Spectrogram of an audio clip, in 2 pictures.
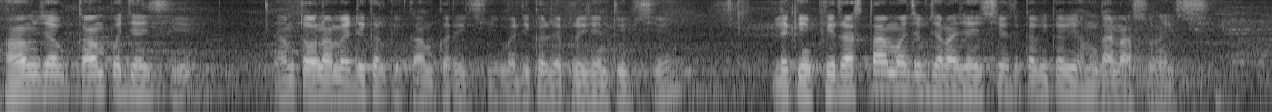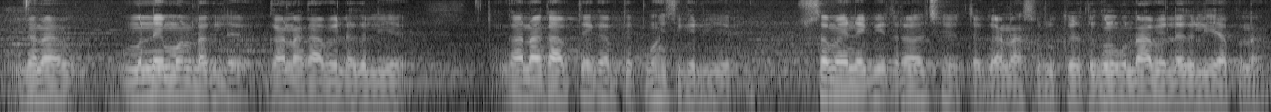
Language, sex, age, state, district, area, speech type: Maithili, male, 30-45, Bihar, Supaul, urban, spontaneous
